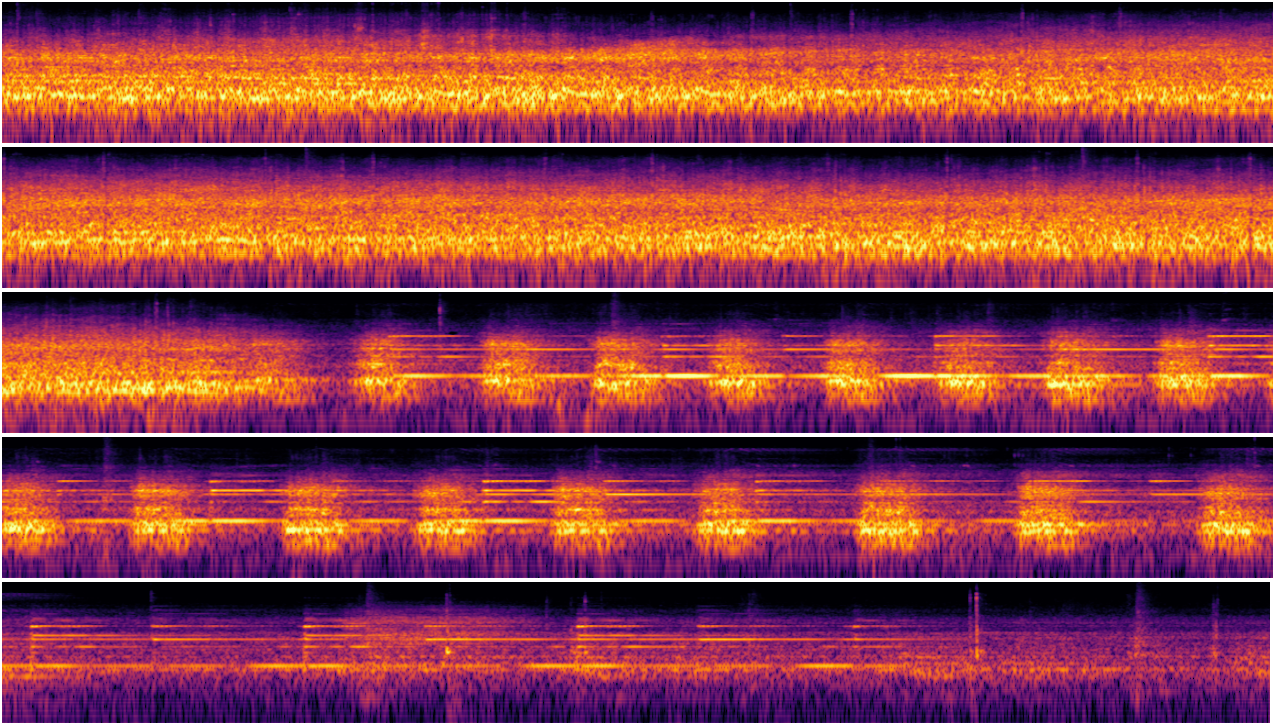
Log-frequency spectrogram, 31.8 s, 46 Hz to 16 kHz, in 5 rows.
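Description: Lionel O-gauge Southern Pacific GS-2 4410 model steam locomotive with its electronic steam sound system: first a loud, steady rushing of the running locomotive, then, from about halfway, rhythmic beats about two a second with ringing tones. The beats stop a few seconds before the end and the ringing tones carry on more quietly.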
